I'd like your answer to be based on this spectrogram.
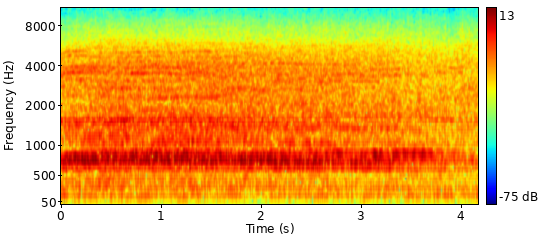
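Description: Crowd of fans cheering loudly at a StarCraft 2 WCS Premier League finals, a dense continuous roar of voices that fades slightly toward the end.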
